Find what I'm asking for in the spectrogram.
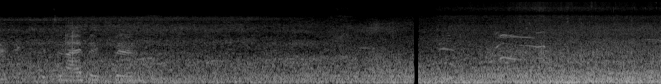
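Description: Ocean waves at Suryalanka beach roll in as a broad, continuous roar of surf, with gusty wind buffeting the microphone and a brief dropout partway through.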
